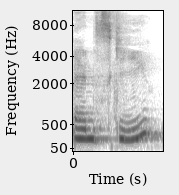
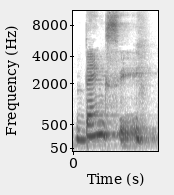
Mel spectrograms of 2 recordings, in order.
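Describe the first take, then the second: First: The k sound comes after the s sound. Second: The k sound comes before the s sound. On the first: The speaker calls it wrong. "it's not Bansky" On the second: The speaker calls it right. "No, it's Banksy"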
